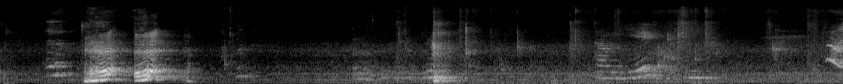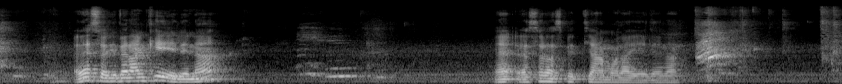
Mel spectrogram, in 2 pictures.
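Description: Young toddlers babble and squeal close by.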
